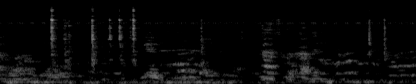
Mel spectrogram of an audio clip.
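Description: Sharp metallic clicks of hand tools working the rocker-arm valve adjusters of a Toyota 5K engine during valve clearance adjustment. There is one click about half a second in, a quick run of clicks around one second, and two more near the end.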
